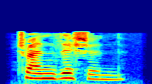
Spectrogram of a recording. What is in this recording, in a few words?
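"transition", English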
